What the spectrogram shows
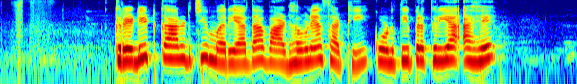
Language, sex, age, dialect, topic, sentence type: Marathi, female, 36-40, Standard Marathi, banking, question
